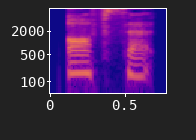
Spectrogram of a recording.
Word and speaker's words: offset: Both US and UK have the same pronunciation of this word, offset. Now read the syllables shown on the screen naturally. Off, set, offset. Emphasize off and keep set clear.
